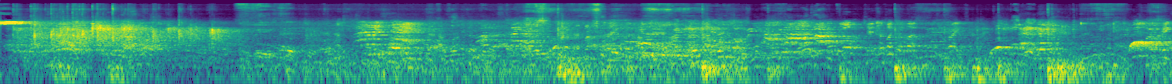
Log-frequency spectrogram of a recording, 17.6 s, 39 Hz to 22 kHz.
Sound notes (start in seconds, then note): 0.0 whistle blows; 0.0 crowd applauds; 5.7 coach yells; 5.7 crowd chatters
